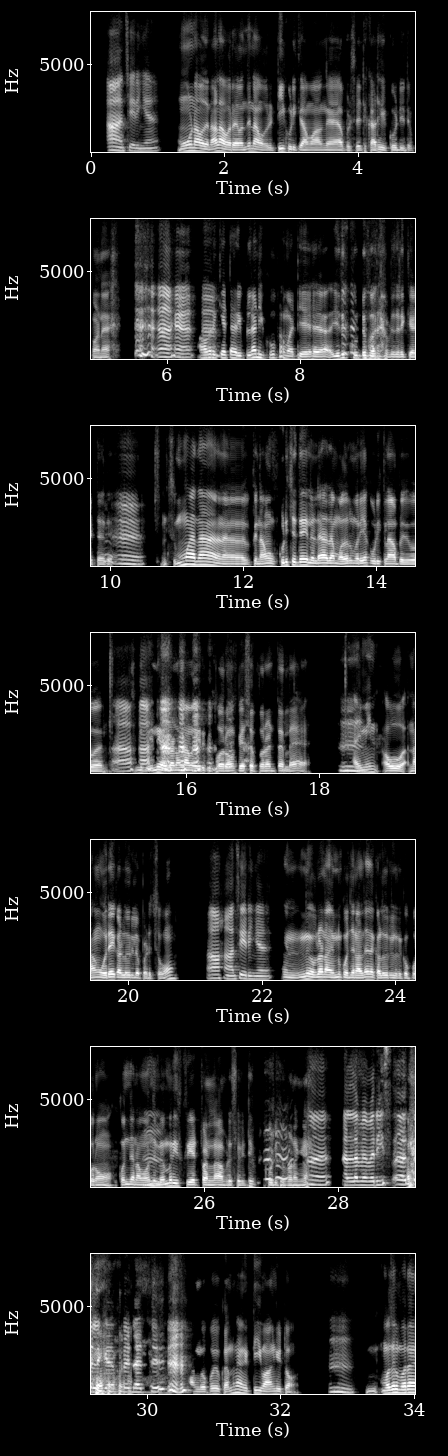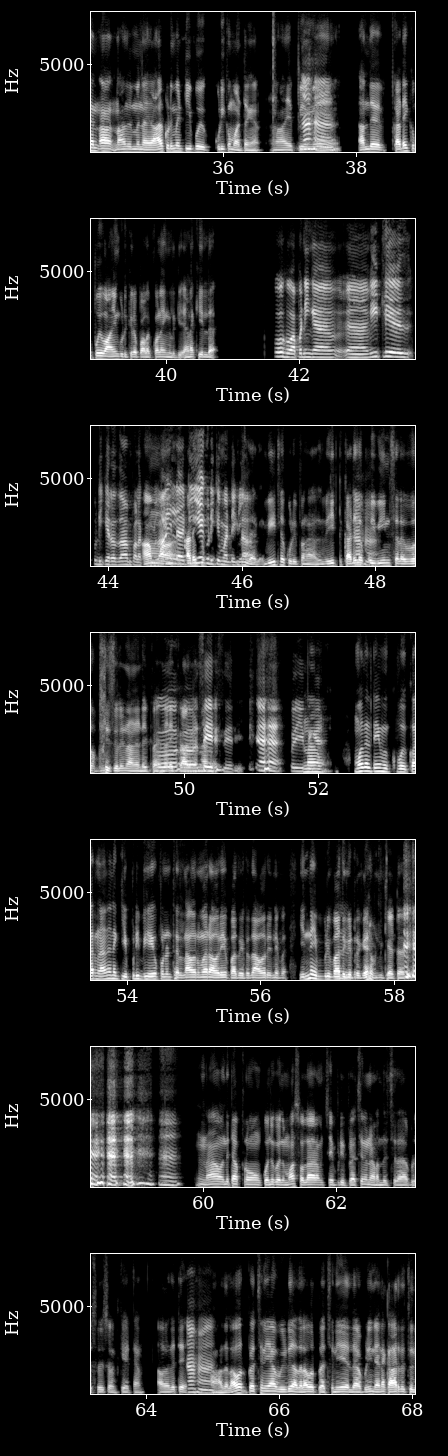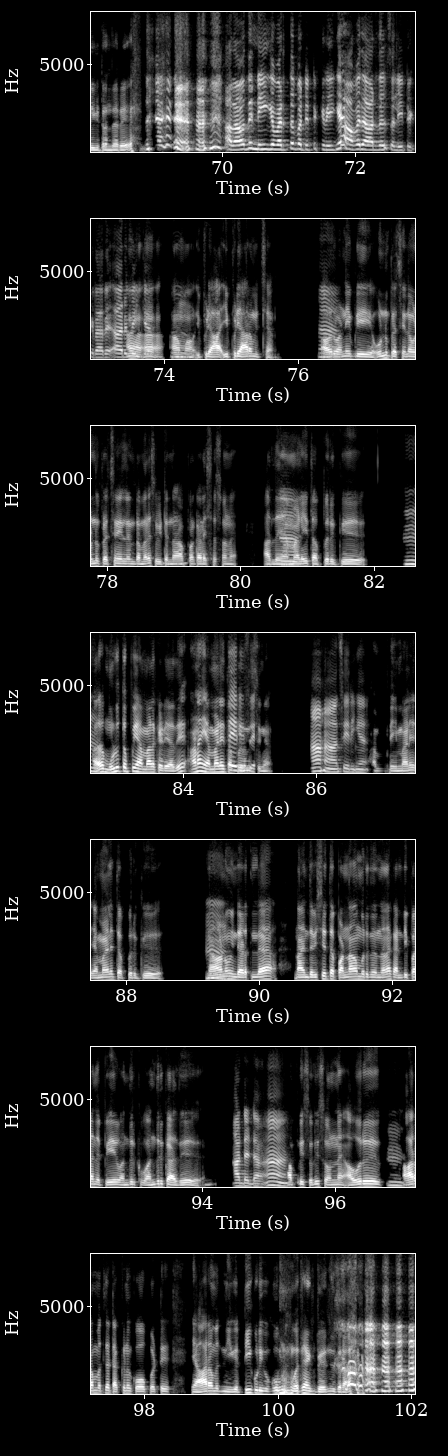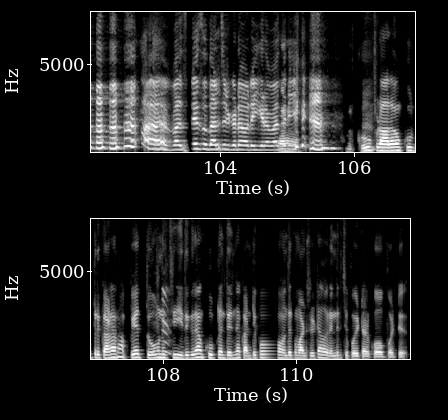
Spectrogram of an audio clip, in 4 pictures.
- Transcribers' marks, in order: laughing while speaking: "அப்படி சொல்ட்டு கடைக்குக் கூட்டிட்டு போனேன்"; laughing while speaking: "அ அ அ"; laughing while speaking: "இப்டிலாம் நீ கூப்பிட மாட்டியே! எதுக்கு கூட்டிட்டு போற?அப்படின்னு சொல்லி கேட்டாரு"; laughing while speaking: "ம்"; tsk; tsk; laughing while speaking: "ஆஹா, ம், ம்"; other noise; in English: "ஐ மீன்"; tapping; laughing while speaking: "அ, நல்ல மெமரீஸ், அ சொல்லுங்க! அப்றம் என்னா ஆச்சு?"; in English: "மெமரீஸ்"; in English: "மெமோரீஸ் கிரியேட்"; laughing while speaking: "கூட்டிட்டு போனேங்க"; other background noise; laughing while speaking: "அப்படின்னு சொல்லி"; laughing while speaking: "ஓஹோ சரி சரி"; in English: "டைமுக்கு"; in English: "பிஹேவ்"; laughing while speaking: "என்னா இப்படி பாத்துகிட்டு இருக்க? அப்படின்னு கேட்டாரு"; laugh; unintelligible speech; laughing while speaking: "அதாவது நீங்க வருத்தப்பட்டுட்டுருக்கிறீங்க, அவரு ஆறுதல் சொல்லிட்ருக்குறாரு, அருமைங்க"; laughing while speaking: "சொல்லிக்கிட்டு இருந்தாரு"; laughing while speaking: "கூப்பிடும்போதே தான் எனக்குத் தெரிஞ்சுதுரா"; laughing while speaking: "அ ஃபஸ்ட்டே சுதாரிச்சுருக்கணும், அப்டிங்குற மாதிரி? ம்"; laugh; unintelligible speech; laugh
- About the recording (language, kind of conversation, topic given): Tamil, podcast, உண்மையைச் சொல்லிக்கொண்டே நட்பை காப்பாற்றுவது சாத்தியமா?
